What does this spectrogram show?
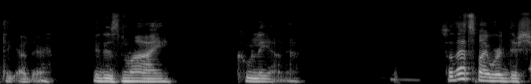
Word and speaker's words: kuleana: in this year and kuleana is a that's k-u-e-l-a-n-a there's pronounce every dang vowel and there's never two consonants in a row kuleana um and it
